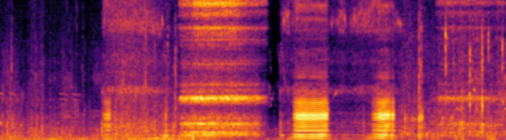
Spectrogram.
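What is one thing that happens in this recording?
A diver breathes in and out through a regulator, hissing loudly.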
